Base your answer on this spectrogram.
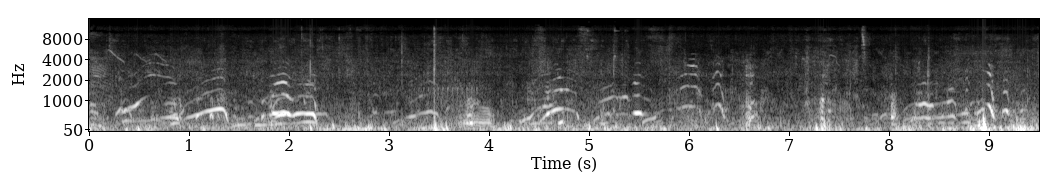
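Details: iPhone recording of hyenas moving onto a lions' kill once the lions are full: repeated short arched squeals and whining giggles, overlapping, over a steady low rumble and murmured voices.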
